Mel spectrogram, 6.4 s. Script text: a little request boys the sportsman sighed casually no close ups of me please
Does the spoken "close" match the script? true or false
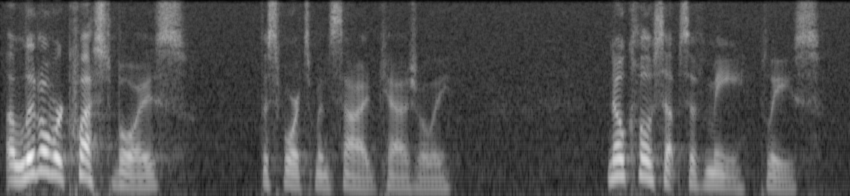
true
